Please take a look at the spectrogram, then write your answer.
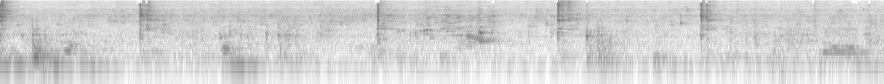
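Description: Coriander powder stirred in a frying pan, a spatula scraping in sharp strokes every second or so over a soft sizzle, close by, with faint voices in the background.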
